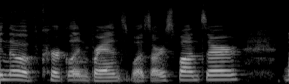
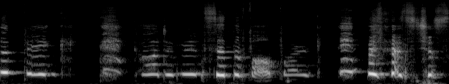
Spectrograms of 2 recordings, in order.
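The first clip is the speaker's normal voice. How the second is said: high, loud, uncontrollable laughing fit. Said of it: "I don't know why I'm laughing so much".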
